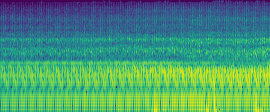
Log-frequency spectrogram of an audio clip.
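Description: A motor running steadily with an even hum, growing slightly louder.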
